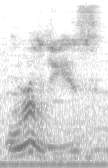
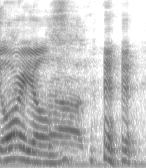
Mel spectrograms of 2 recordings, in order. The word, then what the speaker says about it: Orioles: If you like baseball, uh, Baltimore, uh, Orles, I don't know how to pronounce the Orioles.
